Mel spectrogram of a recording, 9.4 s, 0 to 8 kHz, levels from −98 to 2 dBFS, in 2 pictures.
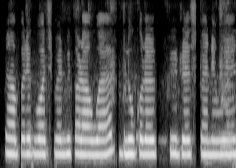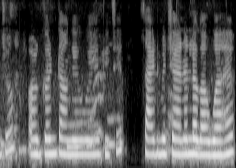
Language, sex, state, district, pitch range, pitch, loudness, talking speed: Hindi, female, Chhattisgarh, Jashpur, 255-270 Hz, 260 Hz, -15 LUFS, 180 wpm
